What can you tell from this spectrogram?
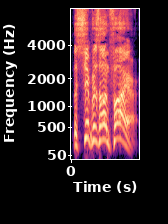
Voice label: Speech Alarms Fire Alarm, EN; World Of Warships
